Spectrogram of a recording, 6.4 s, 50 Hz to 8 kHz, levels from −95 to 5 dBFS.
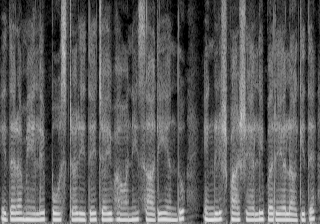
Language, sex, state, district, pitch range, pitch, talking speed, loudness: Kannada, female, Karnataka, Bidar, 215-225 Hz, 220 Hz, 110 wpm, -12 LUFS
